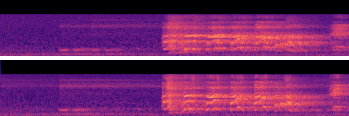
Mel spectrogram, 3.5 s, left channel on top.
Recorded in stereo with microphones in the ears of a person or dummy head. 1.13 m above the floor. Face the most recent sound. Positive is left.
turn(degrees=-80)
